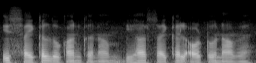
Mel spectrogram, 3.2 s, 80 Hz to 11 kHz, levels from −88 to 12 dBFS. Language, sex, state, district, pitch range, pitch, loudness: Hindi, male, Jharkhand, Ranchi, 95-105 Hz, 100 Hz, -19 LUFS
